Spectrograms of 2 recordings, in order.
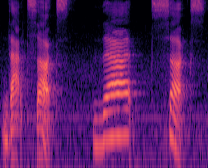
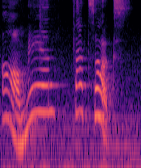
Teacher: there's no air released at the end of that t that sucks that sucks it just gently touches the top of my mouth so it gives it that very subtle t alright so practice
